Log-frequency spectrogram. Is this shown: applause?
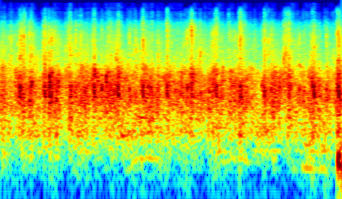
yes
